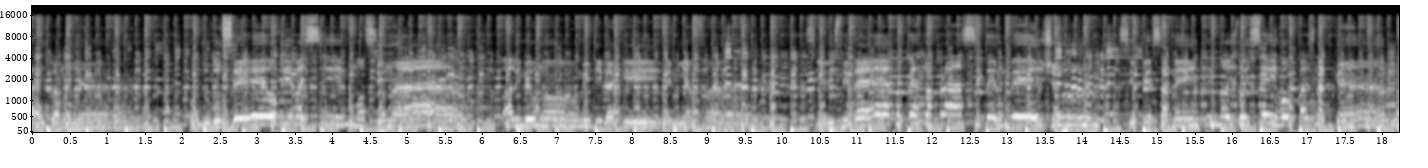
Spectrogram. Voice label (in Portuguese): locutor toque essa música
